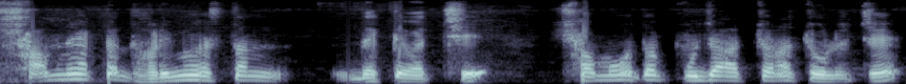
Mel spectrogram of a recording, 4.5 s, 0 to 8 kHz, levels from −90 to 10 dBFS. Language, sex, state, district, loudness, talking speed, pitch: Bengali, male, West Bengal, Jalpaiguri, -15 LUFS, 130 wpm, 195 Hz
